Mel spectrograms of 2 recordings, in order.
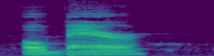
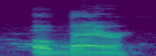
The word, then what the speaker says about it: Åberg: Ludvig Åberg is the correct pronunciation of Ludvig. – Luda. – Åberg.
